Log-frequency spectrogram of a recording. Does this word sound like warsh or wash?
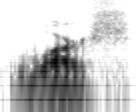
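warsh. It has an added R sound, like warsh. Imitates the mother's South Baltimore way of speaking. The speaker calls it wrong. "Mom says wash"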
